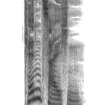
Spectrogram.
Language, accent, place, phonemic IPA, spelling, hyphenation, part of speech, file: German, Germany, Berlin, /ˈkɛn.t͡saɪ̯.çən/, Kennzeichen, Kenn‧zei‧chen, noun, De-Kennzeichen.ogg
- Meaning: 1. characteristic, mark 2. earmark, marking, tag 3. registration identifier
